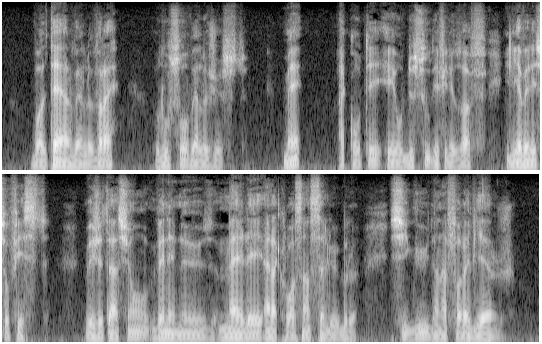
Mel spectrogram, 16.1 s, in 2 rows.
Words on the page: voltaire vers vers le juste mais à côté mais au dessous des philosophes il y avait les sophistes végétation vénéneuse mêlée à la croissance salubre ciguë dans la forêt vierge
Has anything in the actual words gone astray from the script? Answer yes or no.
yes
